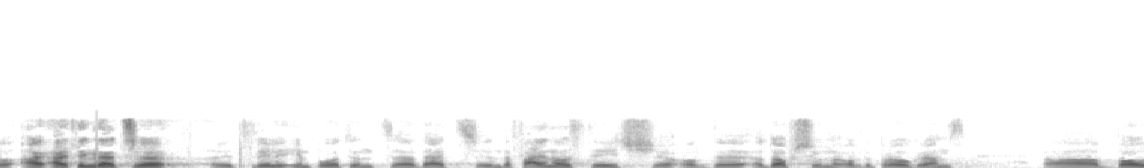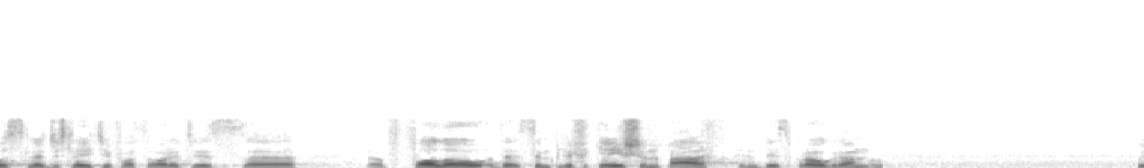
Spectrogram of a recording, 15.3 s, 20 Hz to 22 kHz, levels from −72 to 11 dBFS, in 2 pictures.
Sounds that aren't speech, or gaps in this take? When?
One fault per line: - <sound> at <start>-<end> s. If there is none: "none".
none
